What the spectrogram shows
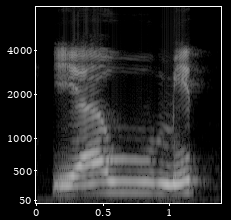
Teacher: ini e alif lamnya tidak dibaca langsung ke dal tasdidnya ya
